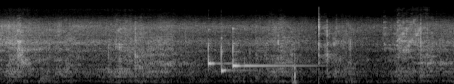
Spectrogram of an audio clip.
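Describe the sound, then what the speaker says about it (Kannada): Veg biryani mixture with thick-cut potato pieces stirred with a ladle in a pan, giving a soft continuous scraping and sizzling, with a few brief clinks of the ladle against the pot. "ಈ ಥರ ಹಾಕ್ಕೊಂಡು ಅದನ್ನು ಸೌಟಲ್ಲಿ ಥರ ಸಿಕ್ಕೊಂಡು ಮಿಕ್ಸ್ ಮಾಡ್ಕೋಬೇಕು ಚೆನ್ನಾಗಿ ಮಿಕ್ಸ್ ಮಾಡ್ಕೊಳ್ಳಿ"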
